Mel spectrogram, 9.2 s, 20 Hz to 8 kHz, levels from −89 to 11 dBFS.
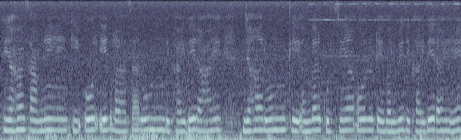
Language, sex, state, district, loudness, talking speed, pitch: Chhattisgarhi, female, Chhattisgarh, Sarguja, -15 LUFS, 155 wpm, 220 Hz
